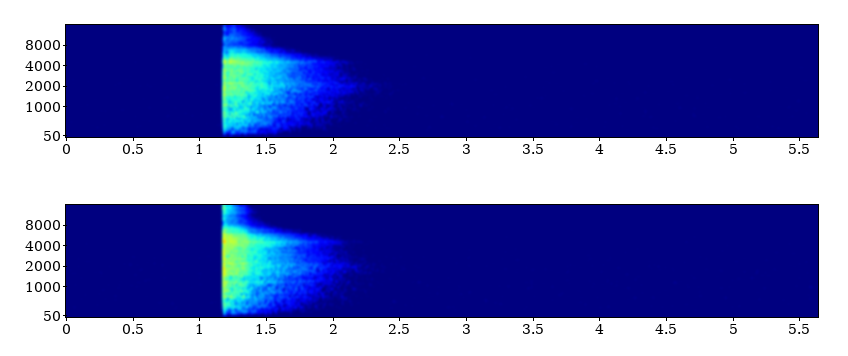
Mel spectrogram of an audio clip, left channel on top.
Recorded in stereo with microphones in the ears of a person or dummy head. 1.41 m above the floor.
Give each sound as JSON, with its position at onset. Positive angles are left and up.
{"t": 1.2, "sound": "a clap", "side_deg": -80, "distance_m": 0.9}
